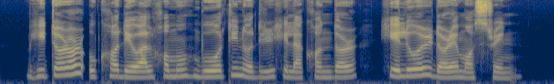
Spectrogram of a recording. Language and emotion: Assamese, neutral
